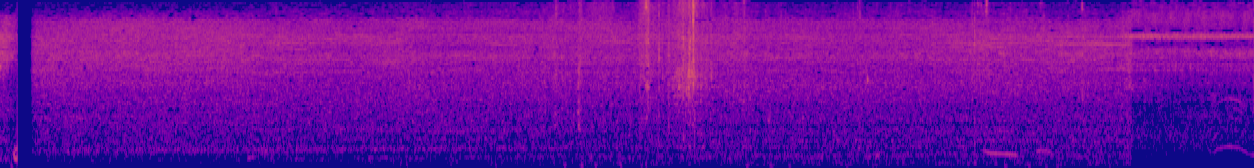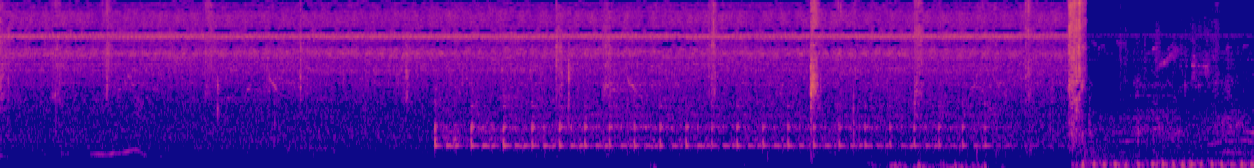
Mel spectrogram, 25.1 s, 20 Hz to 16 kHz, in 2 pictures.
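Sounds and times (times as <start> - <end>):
high-pitched insect whine: 0.0 - 23.5
low pulsing insect trill: 0.4 - 25.0
rhythmic low thudding: 16.9 - 23.2.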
